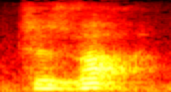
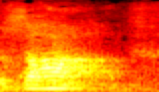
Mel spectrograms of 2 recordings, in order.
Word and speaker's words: Tzav: So, tzva, or zav, depending on your pronunciation.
